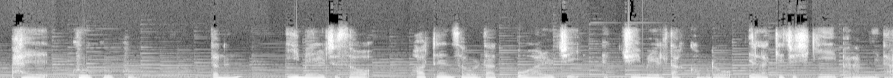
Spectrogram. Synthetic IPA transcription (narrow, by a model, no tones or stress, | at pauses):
pʰaɭkuɡuɡu | t͈onɯn | ime̞iɭd͡ʑusʰʌ | hʌtʰensʰʌuɭdat̚oaɭd͡ʑiet̚t͡ɕime̞iɭdakʰʌmɯɾojʌɭːakʰed͡ʑuɕʰi̥ɡipaɾamɲida̰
